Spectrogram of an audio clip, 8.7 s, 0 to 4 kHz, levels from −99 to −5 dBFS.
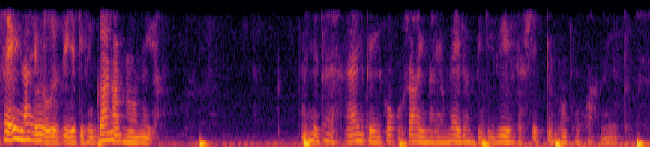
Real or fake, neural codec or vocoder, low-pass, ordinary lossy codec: fake; codec, 16 kHz in and 24 kHz out, 2.2 kbps, FireRedTTS-2 codec; 3.6 kHz; none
